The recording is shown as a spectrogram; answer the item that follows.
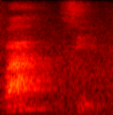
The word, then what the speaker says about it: fácil: Si yo lo descompongo, queda así, fácil.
